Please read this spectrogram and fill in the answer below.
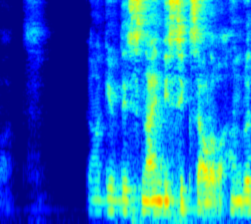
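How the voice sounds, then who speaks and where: This man has a non-native accent. He speaks at a fairly low pitch. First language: not English. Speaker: whisky reviewer. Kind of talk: product review. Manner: halting; animated.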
